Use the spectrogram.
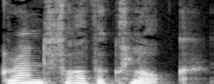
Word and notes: grandfather clock: British English

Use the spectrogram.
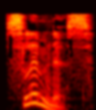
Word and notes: slimness: British English

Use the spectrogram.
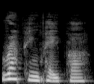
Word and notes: wrapping paper: British English

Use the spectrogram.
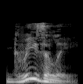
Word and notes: greasily: British English

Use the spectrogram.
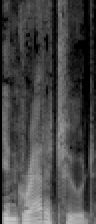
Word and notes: ingratitude: American English

